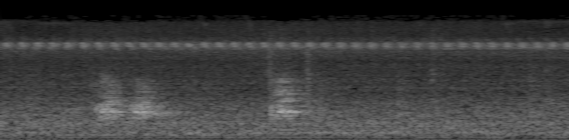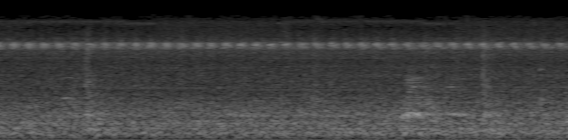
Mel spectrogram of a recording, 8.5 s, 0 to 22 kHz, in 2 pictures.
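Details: Crickets chirping at night, recorded on a Samsung Galaxy S4: a constant high pulsed trill throughout, with a dog barking in the distance about three times, including two close barks near the start and one near the end.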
